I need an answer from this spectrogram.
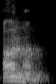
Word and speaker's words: homme: H is usually silent. So, in this condition, we will pronounce the object with article. So, not it will look like anam.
